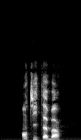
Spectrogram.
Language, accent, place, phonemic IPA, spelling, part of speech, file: French, France, Lyon, /ɑ̃.ti.ta.bak/, antitabac, adjective, LL-Q150 (fra)-antitabac.wav
- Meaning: anti-smoking (opposing smoking)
